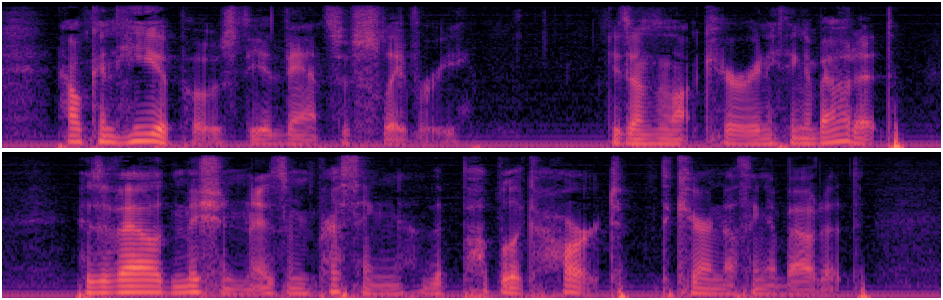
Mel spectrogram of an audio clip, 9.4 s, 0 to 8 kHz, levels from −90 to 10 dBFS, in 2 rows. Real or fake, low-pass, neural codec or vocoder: real; 7.2 kHz; none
